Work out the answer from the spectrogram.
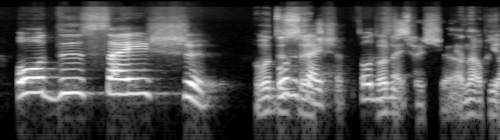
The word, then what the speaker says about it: Odysseus: Yeah, but it's Odysseus.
